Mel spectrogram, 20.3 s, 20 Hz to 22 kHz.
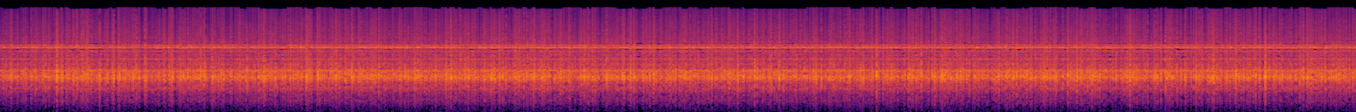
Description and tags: Steady State Fate Quantum Rainbow 2, Quanta, thru Intellijel Rainmaker
atmosphere, ambience, soundscape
